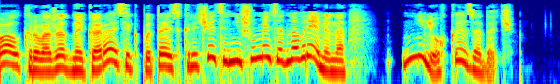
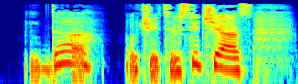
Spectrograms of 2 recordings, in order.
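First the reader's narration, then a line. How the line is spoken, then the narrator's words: Groaning. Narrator (Russian): простонал Икинг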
